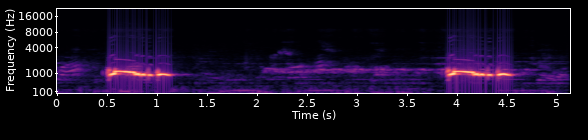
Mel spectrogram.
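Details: Zebra dove of the Cemani variety singing actively: two rolling coo phrases spaced about three seconds apart, with a quiet wavering trill running between them.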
